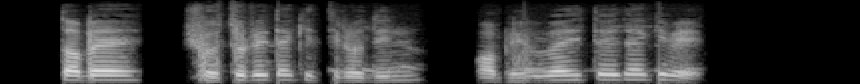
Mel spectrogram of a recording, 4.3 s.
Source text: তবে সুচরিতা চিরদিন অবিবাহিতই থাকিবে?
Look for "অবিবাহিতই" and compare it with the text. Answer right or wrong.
right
